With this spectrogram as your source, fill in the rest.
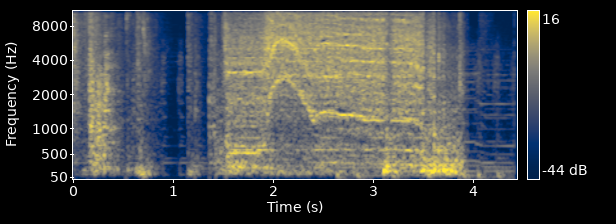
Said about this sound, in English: To finish, Jude tightens all the wall fasteners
